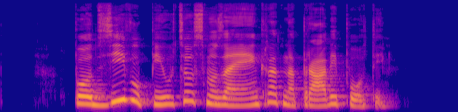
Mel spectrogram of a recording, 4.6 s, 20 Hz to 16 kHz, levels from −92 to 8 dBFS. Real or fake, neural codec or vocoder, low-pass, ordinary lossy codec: real; none; 14.4 kHz; none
